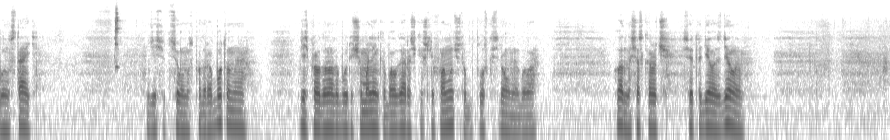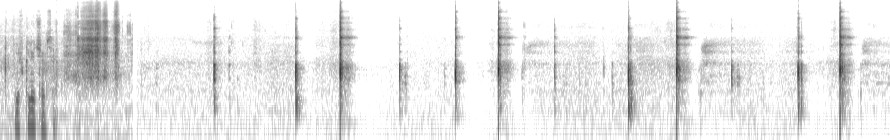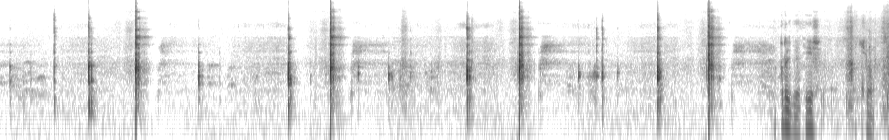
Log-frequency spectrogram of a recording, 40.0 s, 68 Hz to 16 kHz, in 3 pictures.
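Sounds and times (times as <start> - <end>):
hammer striking metal: 26.0 - 26.2, 31.0 - 32.0, 34.5 - 34.8.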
